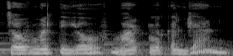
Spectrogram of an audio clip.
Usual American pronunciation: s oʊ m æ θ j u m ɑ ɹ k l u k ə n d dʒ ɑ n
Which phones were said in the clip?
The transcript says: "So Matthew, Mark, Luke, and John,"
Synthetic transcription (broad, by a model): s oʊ m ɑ t j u m ɑ ɹ k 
